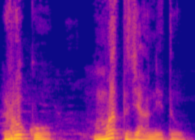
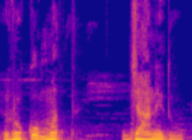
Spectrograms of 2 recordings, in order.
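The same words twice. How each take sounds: First: Slow "रोको", long break, then "मत जाने दो"; pause after रोको. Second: Group "रोको मत" as one command, break, then "जाने दो"; pause after मत. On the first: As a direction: say "रोको" alone, then join "मत जाने दो" slowly. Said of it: "दूसरे एक्सप्रेशन में बोल रहे हैं". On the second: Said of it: "इसी सेंटेंस को हम दूसरे expression". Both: Shown as a demonstration.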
